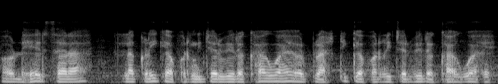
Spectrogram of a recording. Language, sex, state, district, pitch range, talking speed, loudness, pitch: Hindi, male, Punjab, Pathankot, 125-135 Hz, 215 wpm, -17 LUFS, 130 Hz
